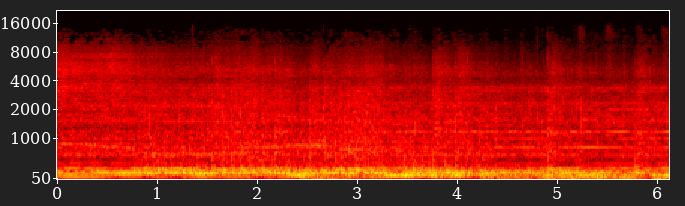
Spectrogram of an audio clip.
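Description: Live rock band playing loud, with electric guitars, bass guitar and drums.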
